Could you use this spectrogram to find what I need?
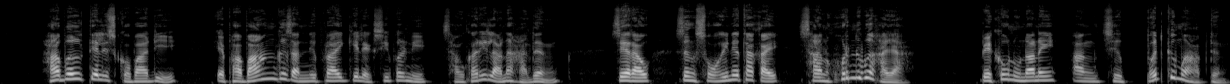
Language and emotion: Bodo, surprised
